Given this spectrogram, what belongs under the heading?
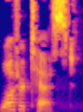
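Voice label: "water test", English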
